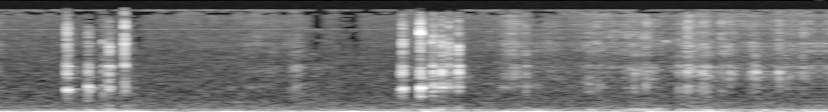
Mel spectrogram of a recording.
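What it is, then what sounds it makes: Empty plastic water bottle. Fingernails tap and scratch the sides of an empty, clear, unlabeled hollow plastic bottle standing upright. Quick, bright clicking taps come in short bursts, mixed with softer scratching, over a steady low rumble. The sound is quiet overall.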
